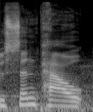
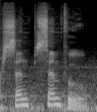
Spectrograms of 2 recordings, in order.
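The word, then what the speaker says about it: Senpou: leads us here to senpow Temple or sempu I think that's actually how it's pronounced AKA Bell demons Temple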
